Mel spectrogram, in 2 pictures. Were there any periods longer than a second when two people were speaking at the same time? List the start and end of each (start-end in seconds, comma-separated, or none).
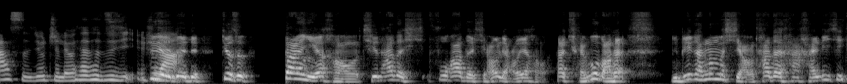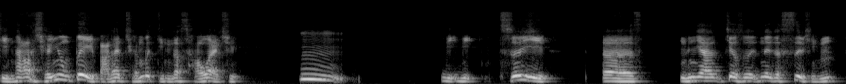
none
